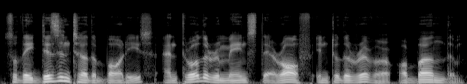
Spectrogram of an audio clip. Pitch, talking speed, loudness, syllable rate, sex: 95 Hz, 205 wpm, -19 LUFS, 5.2 syllables/s, male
